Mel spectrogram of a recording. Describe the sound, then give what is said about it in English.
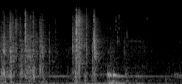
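Crinkling of a plastic gummy worm candy bag: a quick run of sharp, crackly rustles, loudest in a burst partway through, then fading into a quieter, sparse crackle. “Would anybody like a gummy worm? Let me get one of them.”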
